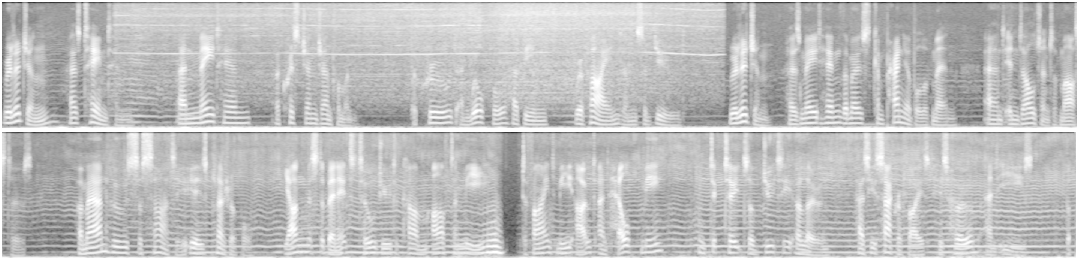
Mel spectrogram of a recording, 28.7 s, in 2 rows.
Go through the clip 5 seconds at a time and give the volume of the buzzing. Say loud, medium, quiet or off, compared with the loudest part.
quiet, quiet, quiet, medium, loud, medium.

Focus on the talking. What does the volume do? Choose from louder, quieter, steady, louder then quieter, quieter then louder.
steady.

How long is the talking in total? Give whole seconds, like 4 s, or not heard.
28 s.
